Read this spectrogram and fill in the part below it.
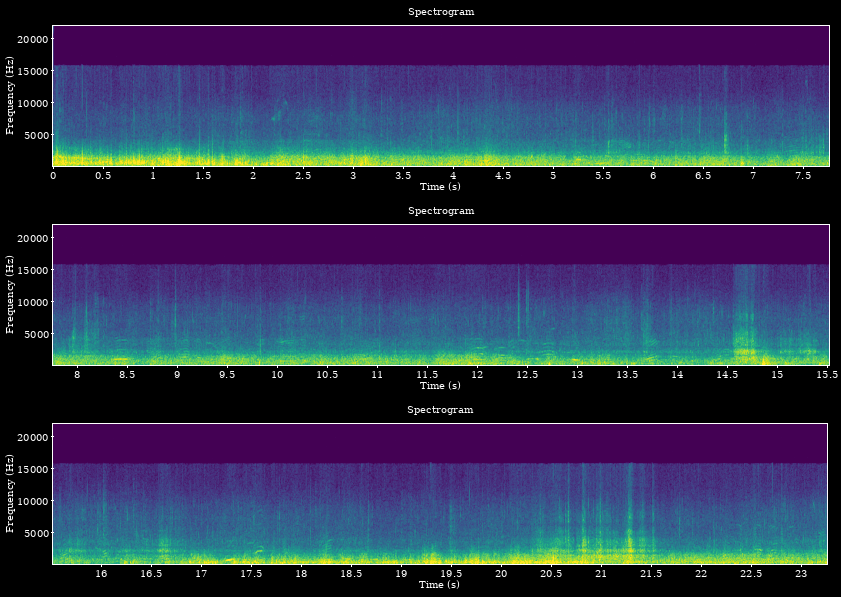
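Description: Wind blows hard across open water.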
